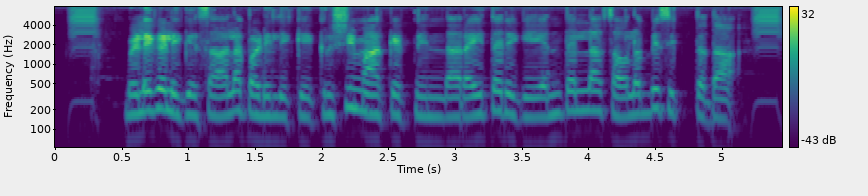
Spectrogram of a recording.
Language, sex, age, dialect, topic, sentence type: Kannada, female, 25-30, Coastal/Dakshin, agriculture, question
